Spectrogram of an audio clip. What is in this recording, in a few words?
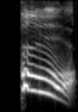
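"bu4", Mandarin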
